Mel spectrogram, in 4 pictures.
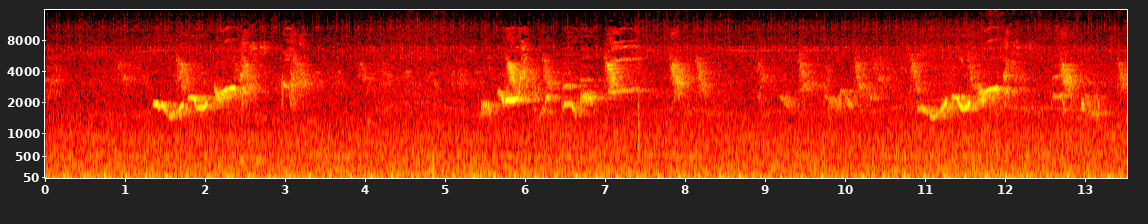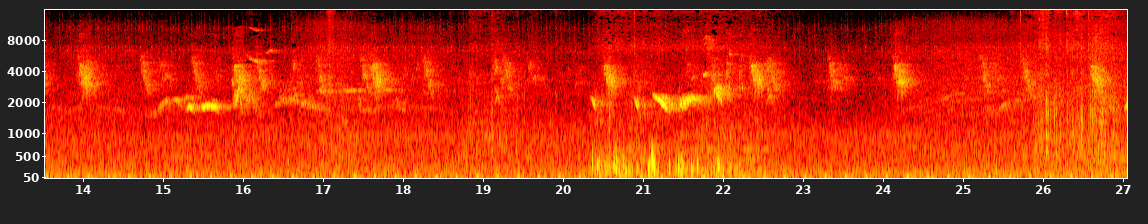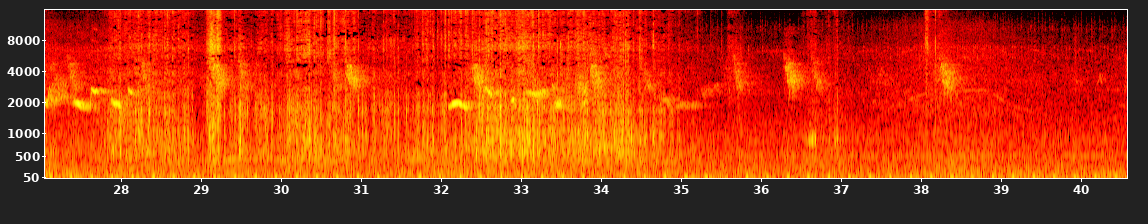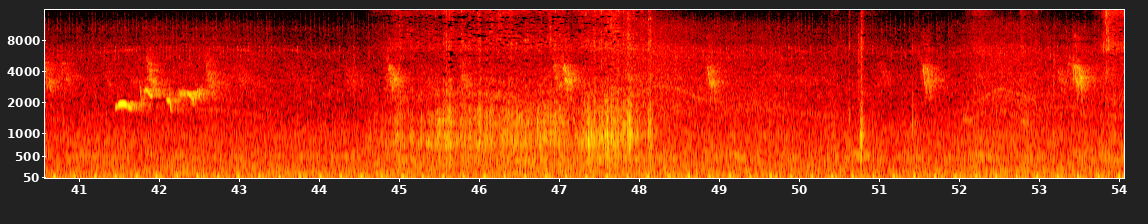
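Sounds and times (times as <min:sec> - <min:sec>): small birds chirping: 0:00.0 - 0:54.0
rustling noise: 0:25.7 - 0:35.7, 0:44.6 - 0:48.5.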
